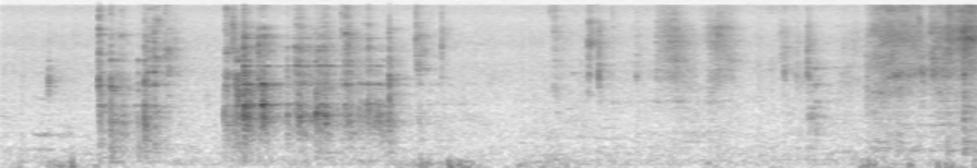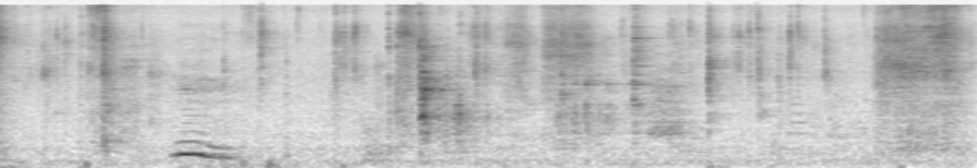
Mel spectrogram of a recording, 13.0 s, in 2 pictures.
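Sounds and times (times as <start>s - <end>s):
dishes and utensils clinking: 0.6s - 3.0s, 8.8s - 11.8s.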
